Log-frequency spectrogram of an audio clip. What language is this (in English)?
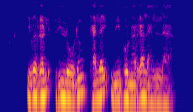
Tamil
